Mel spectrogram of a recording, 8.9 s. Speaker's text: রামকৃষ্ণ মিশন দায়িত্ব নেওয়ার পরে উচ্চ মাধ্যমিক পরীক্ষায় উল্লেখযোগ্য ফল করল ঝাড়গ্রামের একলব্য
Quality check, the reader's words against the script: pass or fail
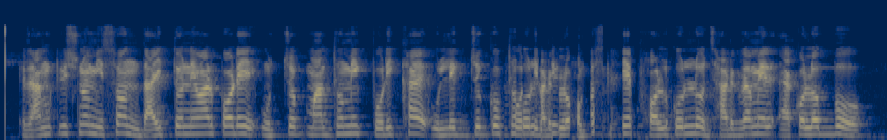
fail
